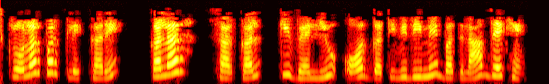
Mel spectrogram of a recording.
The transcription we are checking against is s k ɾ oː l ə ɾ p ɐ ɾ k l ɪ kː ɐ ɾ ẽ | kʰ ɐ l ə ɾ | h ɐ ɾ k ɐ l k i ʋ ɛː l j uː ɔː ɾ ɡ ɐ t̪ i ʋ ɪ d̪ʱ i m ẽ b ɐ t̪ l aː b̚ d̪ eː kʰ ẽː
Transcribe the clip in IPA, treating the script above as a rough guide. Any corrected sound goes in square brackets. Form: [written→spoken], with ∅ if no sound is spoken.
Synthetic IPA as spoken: s k ɾ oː l ə ɾ p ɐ ɾ k l ɪ kː ɐ ɾ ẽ | [kʰ→k] ɐ l ə ɾ | [h→s] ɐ ɾ k [ɐ→ə] l k i ʋ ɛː l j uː ɔː ɾ ɡ ɐ t̪ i ʋ ɪ d̪ʱ i m ẽ b ɐ [t̪→d̪] l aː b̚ d̪ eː kʰ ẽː

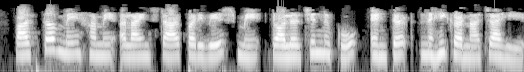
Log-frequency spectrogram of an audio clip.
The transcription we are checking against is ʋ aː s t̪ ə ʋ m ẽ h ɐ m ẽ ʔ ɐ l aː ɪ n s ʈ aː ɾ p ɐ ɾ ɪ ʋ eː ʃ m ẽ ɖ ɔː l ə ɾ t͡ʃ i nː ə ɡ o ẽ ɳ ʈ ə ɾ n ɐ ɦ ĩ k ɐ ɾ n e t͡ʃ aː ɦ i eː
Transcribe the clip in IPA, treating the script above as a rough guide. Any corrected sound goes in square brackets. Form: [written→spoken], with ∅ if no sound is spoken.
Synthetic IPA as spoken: ʋ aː s t̪ ə ʋ m ẽ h ɐ m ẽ ʔ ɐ l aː ɪ n s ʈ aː ɾ p ɐ ɾ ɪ ʋ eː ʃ m ẽ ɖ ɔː l ə ɾ t͡ʃ [i→ɪ] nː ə [ɡ→k] o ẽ ɳ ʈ ə ɾ n ɐ ɦ ĩ k ɐ ɾ n [e→a] t͡ʃ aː ɦ i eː

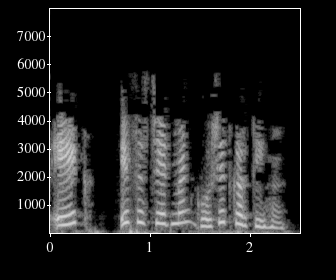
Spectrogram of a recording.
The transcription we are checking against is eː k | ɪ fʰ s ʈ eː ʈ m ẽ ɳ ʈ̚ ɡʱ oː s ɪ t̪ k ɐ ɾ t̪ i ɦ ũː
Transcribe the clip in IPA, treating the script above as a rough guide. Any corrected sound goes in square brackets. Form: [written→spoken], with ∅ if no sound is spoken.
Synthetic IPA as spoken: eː k | ɪ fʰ s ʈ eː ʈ m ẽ ɳ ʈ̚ ɡʱ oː [s→ʃ] ɪ t̪ k ɐ ɾ t̪ i ɦ ũː

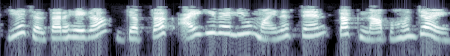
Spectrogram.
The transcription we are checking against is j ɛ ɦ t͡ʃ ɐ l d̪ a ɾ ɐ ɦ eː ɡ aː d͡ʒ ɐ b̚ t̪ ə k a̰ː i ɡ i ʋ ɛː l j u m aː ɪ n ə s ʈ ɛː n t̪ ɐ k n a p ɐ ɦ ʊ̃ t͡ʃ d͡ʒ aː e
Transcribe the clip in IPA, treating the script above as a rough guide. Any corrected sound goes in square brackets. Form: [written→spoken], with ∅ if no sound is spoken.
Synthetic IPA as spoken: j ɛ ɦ t͡ʃ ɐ l [d̪→t̪] a ɾ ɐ ɦ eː ɡ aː d͡ʒ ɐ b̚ t̪ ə k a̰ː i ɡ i ʋ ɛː l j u m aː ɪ n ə s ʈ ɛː n t̪ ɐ k n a p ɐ ɦ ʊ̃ t͡ʃ d͡ʒ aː e

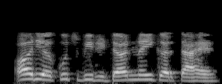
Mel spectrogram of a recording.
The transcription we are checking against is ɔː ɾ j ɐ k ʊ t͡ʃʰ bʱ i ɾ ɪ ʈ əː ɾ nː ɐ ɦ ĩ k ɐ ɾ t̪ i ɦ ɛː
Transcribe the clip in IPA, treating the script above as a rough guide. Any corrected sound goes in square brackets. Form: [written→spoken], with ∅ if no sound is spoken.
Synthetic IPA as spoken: ɔː ɾ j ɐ k ʊ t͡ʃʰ bʱ i ɾ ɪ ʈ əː ɾ nː ɐ ɦ ĩ k ɐ ɾ t̪ [i→a] ɦ ɛː

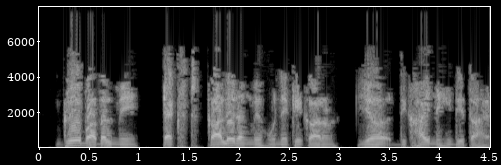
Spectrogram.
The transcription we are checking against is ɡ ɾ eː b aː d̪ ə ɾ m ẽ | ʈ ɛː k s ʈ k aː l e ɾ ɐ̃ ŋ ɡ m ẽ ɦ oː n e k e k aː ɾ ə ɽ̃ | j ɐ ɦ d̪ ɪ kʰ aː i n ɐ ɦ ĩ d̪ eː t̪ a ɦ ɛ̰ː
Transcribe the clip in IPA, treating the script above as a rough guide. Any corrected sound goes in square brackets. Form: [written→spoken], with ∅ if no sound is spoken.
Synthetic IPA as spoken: ɡ ɾ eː b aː d̪ ə [ɾ→l] m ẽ | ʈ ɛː k s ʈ k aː l e ɾ ɐ̃ ŋ ɡ m ẽ ɦ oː n e k e k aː ɾ ə ɽ̃ | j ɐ ɦ d̪ ɪ kʰ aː i n ɐ ɦ ĩ d̪ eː t̪ a ɦ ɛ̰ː

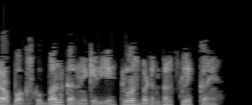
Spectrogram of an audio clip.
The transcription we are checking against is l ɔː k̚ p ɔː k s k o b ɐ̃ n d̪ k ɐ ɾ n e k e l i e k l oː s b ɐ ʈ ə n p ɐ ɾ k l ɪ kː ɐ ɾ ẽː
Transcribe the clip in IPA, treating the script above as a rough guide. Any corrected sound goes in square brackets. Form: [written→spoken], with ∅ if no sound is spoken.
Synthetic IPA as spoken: l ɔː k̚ [p→b] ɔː k s k o b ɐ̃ n d̪ k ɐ ɾ n e k e l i e k l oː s b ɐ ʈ ə n p ɐ ɾ k l ɪ kː ɐ ɾ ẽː

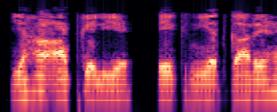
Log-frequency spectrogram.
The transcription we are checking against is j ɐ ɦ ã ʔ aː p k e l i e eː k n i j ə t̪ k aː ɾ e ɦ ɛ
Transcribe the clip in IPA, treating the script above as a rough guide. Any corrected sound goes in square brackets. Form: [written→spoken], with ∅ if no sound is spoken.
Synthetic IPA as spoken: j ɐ ɦ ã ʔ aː p k e l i e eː k n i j ə t̪ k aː ɾ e ɦ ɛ

